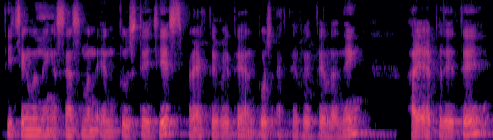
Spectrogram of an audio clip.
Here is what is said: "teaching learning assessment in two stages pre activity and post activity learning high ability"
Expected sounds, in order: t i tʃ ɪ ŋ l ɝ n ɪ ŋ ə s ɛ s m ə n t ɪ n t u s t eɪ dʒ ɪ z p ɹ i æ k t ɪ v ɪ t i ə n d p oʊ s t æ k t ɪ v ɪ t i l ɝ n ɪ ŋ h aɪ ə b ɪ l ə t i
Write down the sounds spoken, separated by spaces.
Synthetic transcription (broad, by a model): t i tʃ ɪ ŋ l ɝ n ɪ ŋ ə s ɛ s m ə n ɪ n t u s t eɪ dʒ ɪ s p ɹ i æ k t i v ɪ t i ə n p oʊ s æ k t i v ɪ t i l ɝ n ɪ ŋ h aɪ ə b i l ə t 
